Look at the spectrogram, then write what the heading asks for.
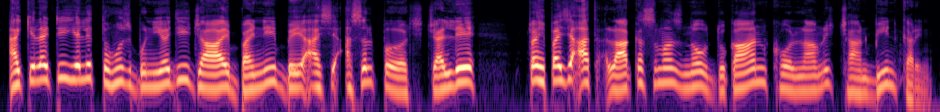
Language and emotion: Kashmiri, neutral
